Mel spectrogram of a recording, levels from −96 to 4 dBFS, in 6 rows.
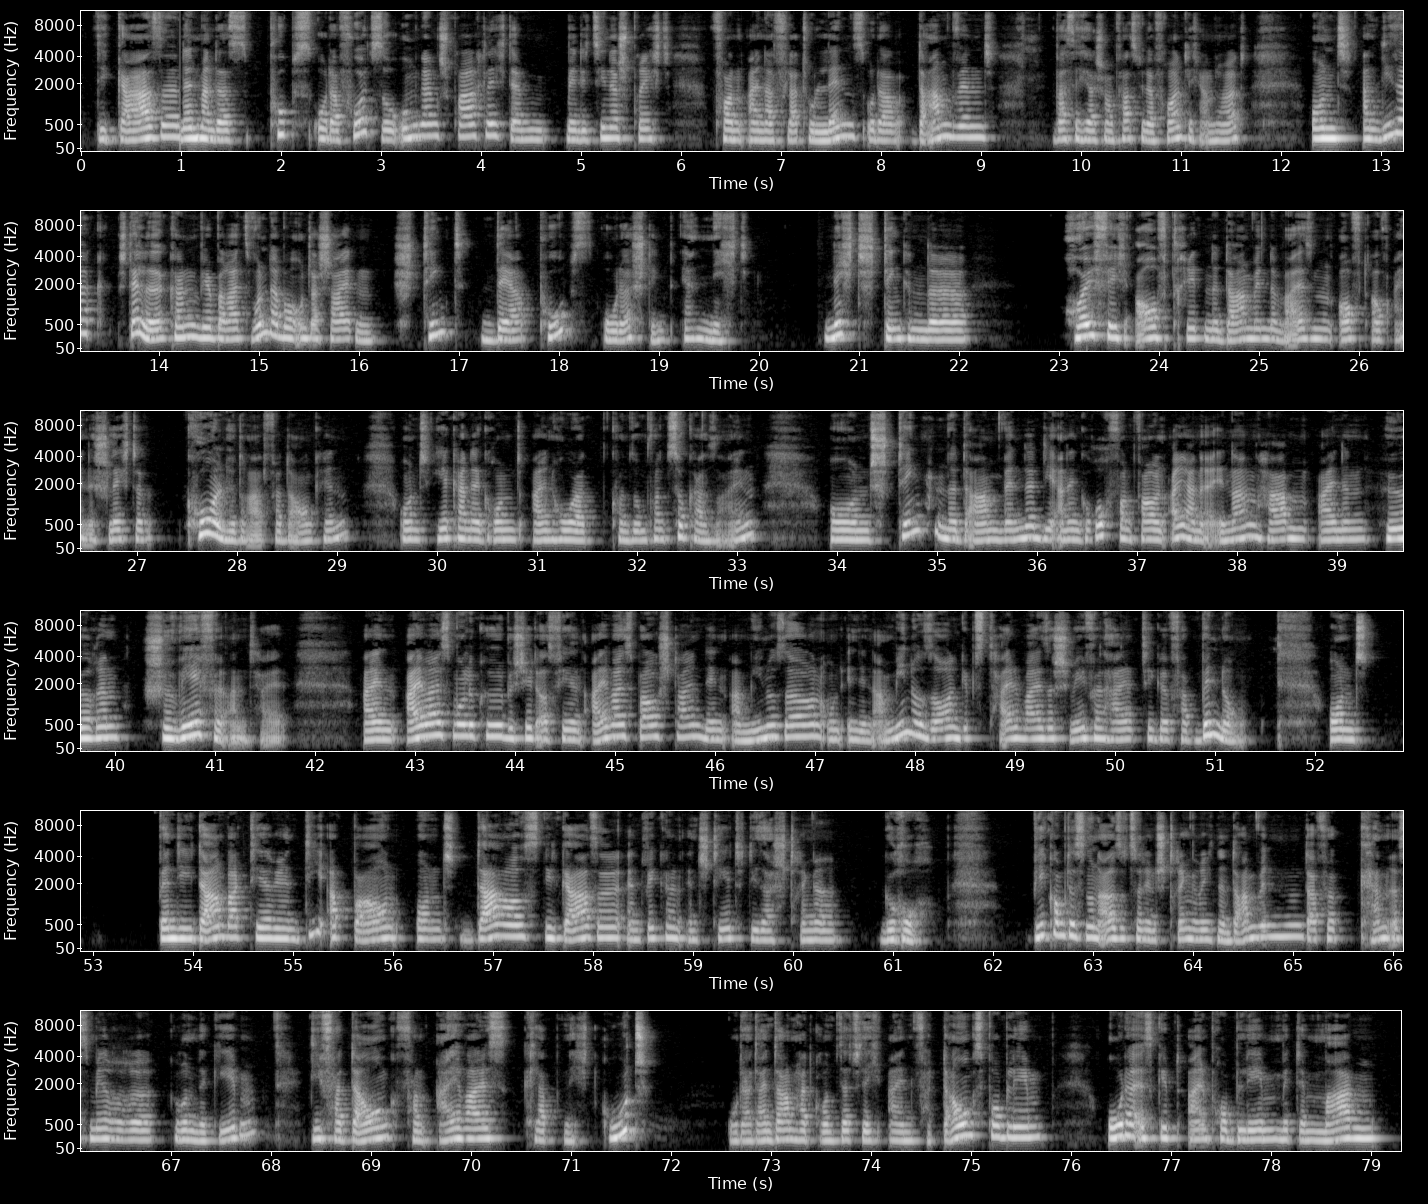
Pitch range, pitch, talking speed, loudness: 185-225 Hz, 200 Hz, 115 wpm, -20 LUFS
